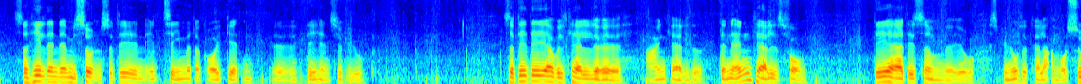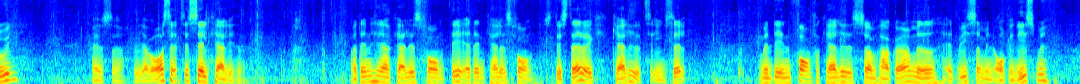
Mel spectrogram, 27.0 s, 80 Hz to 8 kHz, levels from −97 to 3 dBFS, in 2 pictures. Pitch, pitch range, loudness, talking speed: 125 Hz, 100-140 Hz, -24 LUFS, 165 wpm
